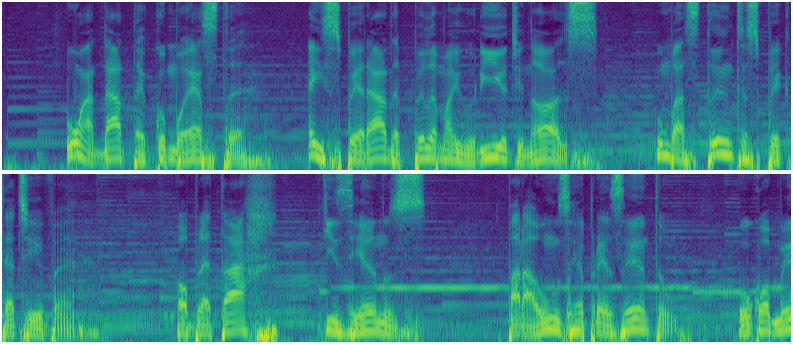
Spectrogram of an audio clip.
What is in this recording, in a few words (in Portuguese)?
locutor; aniversario de 15 anos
